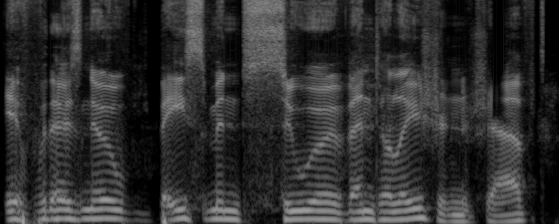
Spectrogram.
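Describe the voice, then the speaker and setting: A man's voice: medium pitch, slow pace, fairly bright tone, dry recording, clean studio sound, pitched above the performer's own voice. A man playing a smug demolitions architect. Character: proud creepy male demolitions architect with long fingers.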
